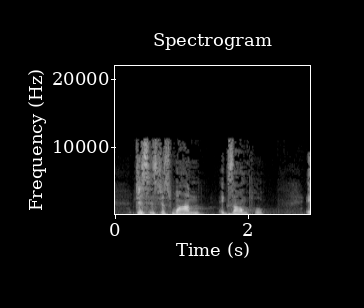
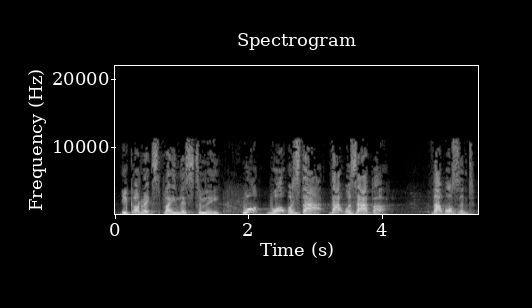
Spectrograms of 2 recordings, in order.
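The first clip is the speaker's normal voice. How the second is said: tag; 7 semitones higher than usual. Retold or imitated. Retold baffled demand for an explanation.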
